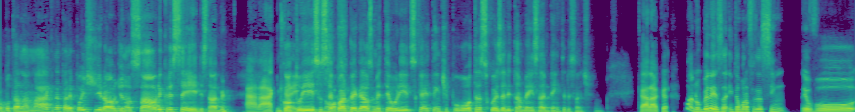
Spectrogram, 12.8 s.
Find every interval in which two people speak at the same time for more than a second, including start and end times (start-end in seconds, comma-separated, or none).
4.1-5.4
